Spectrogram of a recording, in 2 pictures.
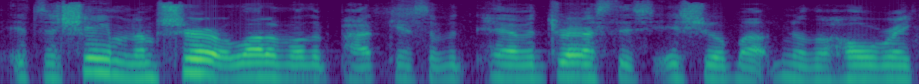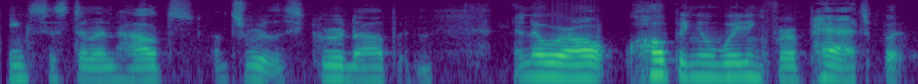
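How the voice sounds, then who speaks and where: Excitable high-voiced podcast co-host. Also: male voice, no room sound. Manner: energetic, excitable. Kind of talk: casual chat.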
